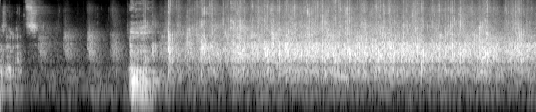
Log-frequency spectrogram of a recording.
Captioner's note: applause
